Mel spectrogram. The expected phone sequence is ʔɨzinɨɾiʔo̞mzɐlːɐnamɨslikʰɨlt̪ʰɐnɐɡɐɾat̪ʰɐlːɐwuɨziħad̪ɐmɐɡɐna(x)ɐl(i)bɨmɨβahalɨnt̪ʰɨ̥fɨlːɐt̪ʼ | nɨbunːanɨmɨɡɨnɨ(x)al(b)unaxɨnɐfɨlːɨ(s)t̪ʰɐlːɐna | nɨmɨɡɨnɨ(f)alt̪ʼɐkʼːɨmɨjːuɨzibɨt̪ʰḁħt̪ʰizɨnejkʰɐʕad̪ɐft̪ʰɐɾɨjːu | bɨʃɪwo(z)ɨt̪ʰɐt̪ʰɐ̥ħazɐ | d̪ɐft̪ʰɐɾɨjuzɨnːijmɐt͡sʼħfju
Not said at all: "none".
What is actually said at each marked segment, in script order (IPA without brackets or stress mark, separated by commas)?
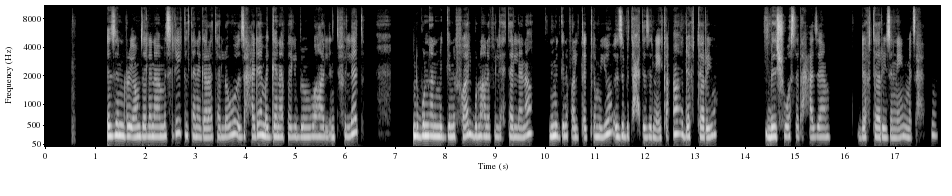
f, i, f, b, ħ, f, s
